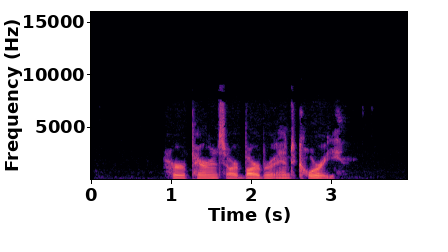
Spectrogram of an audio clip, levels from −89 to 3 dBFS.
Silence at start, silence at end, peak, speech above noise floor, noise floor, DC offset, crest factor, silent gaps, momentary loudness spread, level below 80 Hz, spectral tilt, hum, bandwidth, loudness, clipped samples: 0.95 s; 0.8 s; -10 dBFS; 49 dB; -77 dBFS; under 0.1%; 22 dB; none; 10 LU; -60 dBFS; -5.5 dB/octave; none; 9.2 kHz; -28 LUFS; under 0.1%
